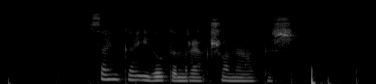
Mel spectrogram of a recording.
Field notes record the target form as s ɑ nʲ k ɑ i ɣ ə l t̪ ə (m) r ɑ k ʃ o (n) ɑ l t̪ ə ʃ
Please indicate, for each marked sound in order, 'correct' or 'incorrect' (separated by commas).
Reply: incorrect, correct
